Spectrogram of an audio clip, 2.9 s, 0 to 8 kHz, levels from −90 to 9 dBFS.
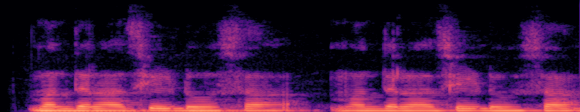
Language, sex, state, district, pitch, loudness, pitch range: Hindi, male, Punjab, Pathankot, 135 Hz, -17 LUFS, 135-140 Hz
